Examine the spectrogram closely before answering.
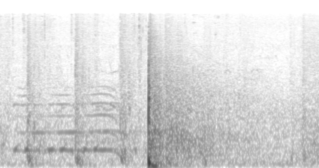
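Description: A rifle fires a single loud shot that echoes off.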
